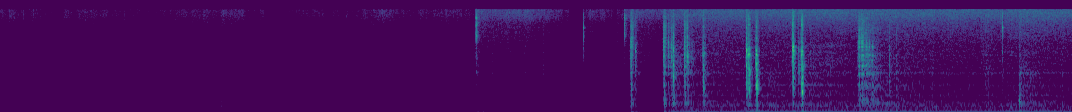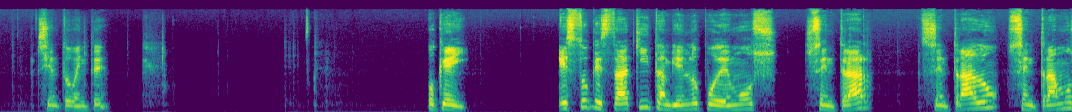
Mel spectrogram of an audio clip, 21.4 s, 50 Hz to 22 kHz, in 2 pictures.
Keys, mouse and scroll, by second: 5.5 click, 6.4-8.1 typing, 9.7-11.2 drag, 11.2-12.5 typing, 15.6-18.2 drag, 18.9 click.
